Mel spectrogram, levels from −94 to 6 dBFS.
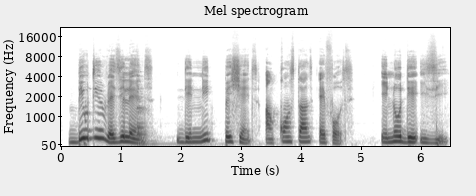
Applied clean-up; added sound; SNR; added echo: neural mask model RNNoise.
